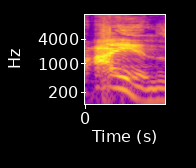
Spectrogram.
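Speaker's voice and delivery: little growl on "lions", drawn out. Showing how the word comes out, with a slight growl on 'lions'. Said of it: "a little bit of a growl in there".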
